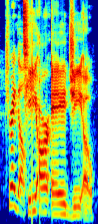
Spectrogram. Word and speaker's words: Trago: other guy tractor sauce tray like with a t t-r-a-g-o trago and what was the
